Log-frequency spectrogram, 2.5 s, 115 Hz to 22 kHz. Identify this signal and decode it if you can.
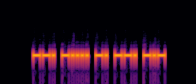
Morse code, heard as a keyed tone, about 40 wpm, 700 Hz. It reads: G6NGK
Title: DXCC-100 Call Signs - 5 Characters - Repeated 3x - 40wpm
